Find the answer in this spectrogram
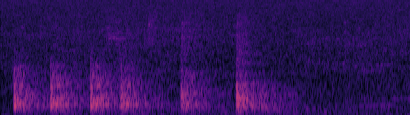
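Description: Marker pen knocking against a whiteboard as a word is written: a quick series of about six knocks over the first second or so.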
